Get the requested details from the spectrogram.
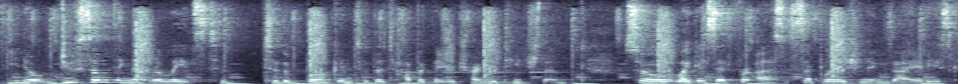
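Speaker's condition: No condition

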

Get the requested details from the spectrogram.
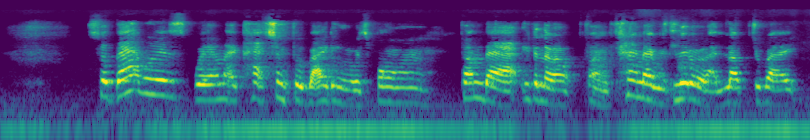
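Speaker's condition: Deafness; born with normal hearing

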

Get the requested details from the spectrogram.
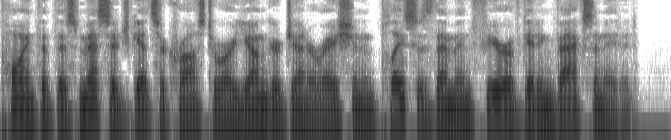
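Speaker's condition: No condition

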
